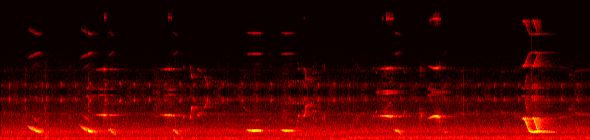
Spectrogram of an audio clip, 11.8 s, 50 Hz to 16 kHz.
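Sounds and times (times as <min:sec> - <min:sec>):
hill myna whistling call: 0:01.6 - 0:02.4, 0:04.9 - 0:06.0, 0:07.6 - 0:09.0, 0:10.4 - 0:11.2.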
